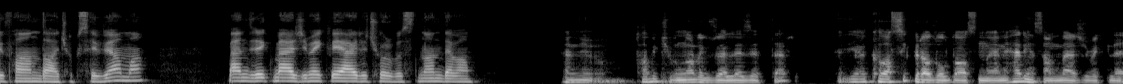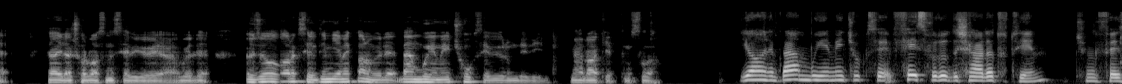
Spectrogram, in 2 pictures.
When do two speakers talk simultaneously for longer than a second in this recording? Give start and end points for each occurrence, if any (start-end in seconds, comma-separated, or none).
none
